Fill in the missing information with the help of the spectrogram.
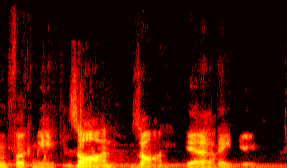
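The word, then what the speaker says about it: Zahn: wish that they could do the uh Timothy Zorn Z or whatever how do you say his name me Zan Zan yeah thank you um I read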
